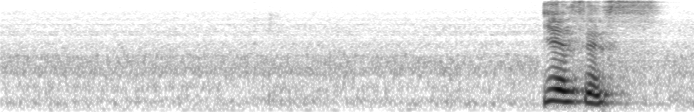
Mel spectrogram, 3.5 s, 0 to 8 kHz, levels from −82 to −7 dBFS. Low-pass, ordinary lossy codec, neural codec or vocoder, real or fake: none; none; codec, 16 kHz, 16 kbps, FunCodec, trained on LibriTTS, 50 frames a second; fake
